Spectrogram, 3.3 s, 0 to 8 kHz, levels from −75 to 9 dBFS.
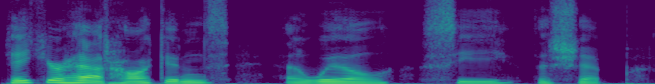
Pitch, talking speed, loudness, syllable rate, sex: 140 Hz, 165 wpm, -19 LUFS, 3.7 syllables/s, male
